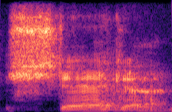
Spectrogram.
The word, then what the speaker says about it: STÄRKE: And it is STÄRKE, not the way that you pronounced it.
